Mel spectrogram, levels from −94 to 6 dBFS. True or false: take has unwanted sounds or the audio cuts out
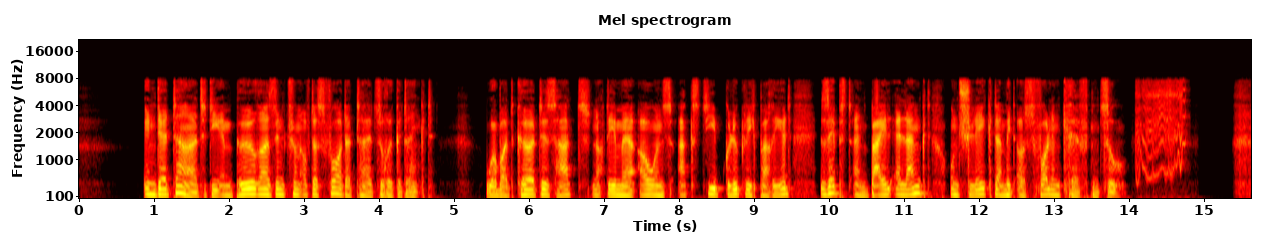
true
